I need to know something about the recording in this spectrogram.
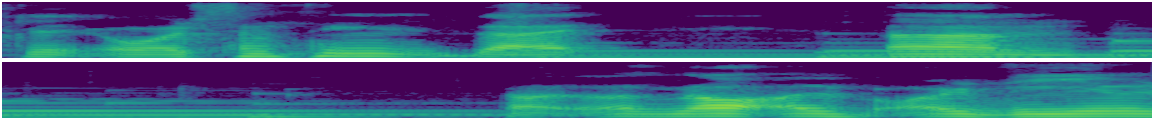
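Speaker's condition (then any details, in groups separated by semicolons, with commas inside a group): Cerebral palsy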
